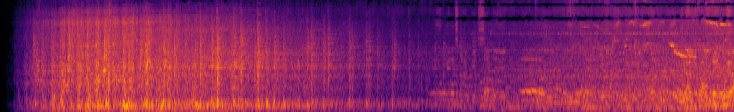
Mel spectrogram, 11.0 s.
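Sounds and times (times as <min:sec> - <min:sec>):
train wheels clattering: 0:00.3 - 0:07.0.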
